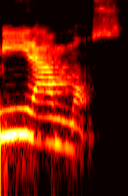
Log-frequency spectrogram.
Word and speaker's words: miramos: And then miramos, the pronunciation. Miramos. No, so the R is light. Miramos. Kind of slip over.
